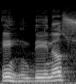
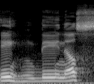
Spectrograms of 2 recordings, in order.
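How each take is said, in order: No difference in how they are said.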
